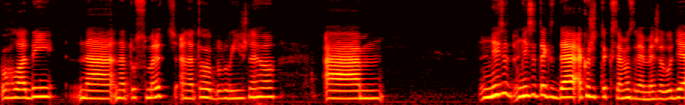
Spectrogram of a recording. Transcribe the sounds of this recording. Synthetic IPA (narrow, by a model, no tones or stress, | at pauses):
pɔɦlad̪i | nanat̪uːsmr̩canat̪ɔɦɔbbliːʒnɛːɦɔ | ʔa | mɲɛsamɲɛs̬at̪aɡzd̪aːʔa̰kɔʒɛt̪aksamɔzɾɛjmɛʒɛluɟɪa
